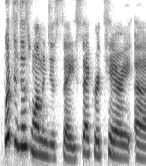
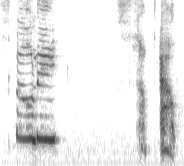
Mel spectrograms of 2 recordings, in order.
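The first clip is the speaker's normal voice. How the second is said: dramatic whisper; 9 semitones higher, 7 dB quieter, much slower than usual. Acted. Warning viewers about lost rights, dropping to a whisper. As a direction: whisper it, fading away.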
